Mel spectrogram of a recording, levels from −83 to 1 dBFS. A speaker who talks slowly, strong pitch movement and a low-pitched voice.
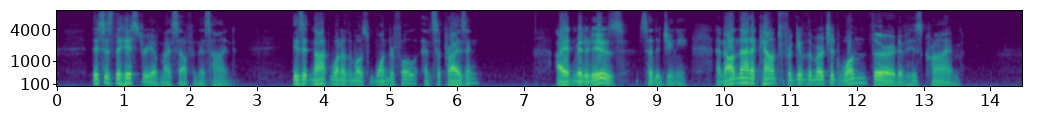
No: average, 155 wpm; wide, 6.7 semitones; low, 100 Hz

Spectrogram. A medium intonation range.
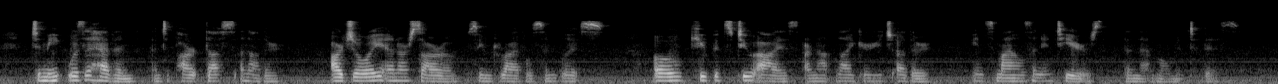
Yes: average, 3.5 semitones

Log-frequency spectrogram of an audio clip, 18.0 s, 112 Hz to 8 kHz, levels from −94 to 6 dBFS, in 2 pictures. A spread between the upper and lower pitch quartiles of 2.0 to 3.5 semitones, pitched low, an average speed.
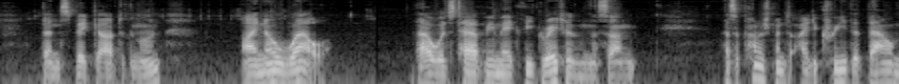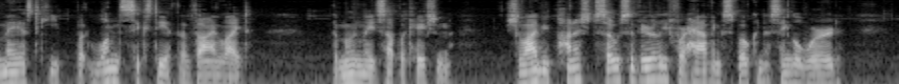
Yes: average, 3.1 semitones; low, 100 Hz; average, 165 wpm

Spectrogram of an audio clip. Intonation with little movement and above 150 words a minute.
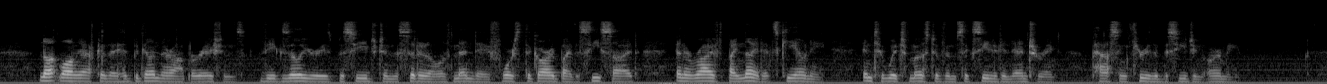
Yes: narrow, 1.9 semitones; average, 190 wpm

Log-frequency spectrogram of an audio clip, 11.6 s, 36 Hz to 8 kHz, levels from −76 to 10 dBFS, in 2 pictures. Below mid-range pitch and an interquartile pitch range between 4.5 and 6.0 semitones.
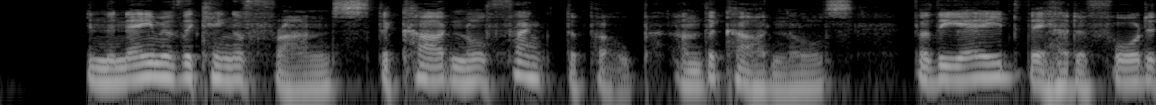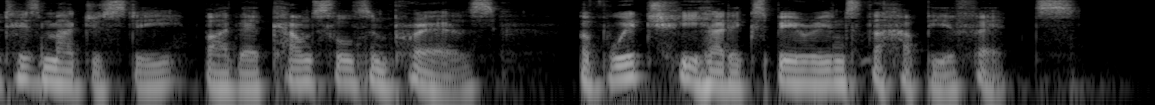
Yes: low, 110 Hz; average, 5.2 semitones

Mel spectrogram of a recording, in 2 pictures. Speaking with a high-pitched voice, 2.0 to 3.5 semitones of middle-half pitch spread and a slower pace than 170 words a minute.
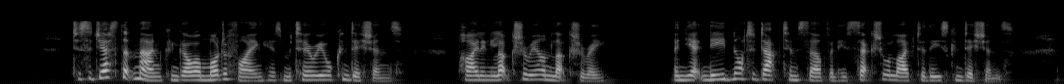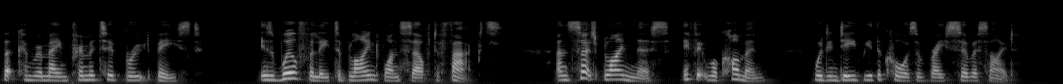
Yes: high, 200 Hz; average, 3.2 semitones; average, 160 wpm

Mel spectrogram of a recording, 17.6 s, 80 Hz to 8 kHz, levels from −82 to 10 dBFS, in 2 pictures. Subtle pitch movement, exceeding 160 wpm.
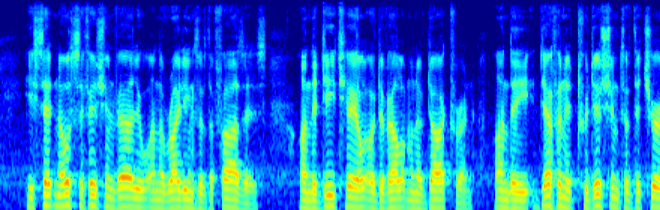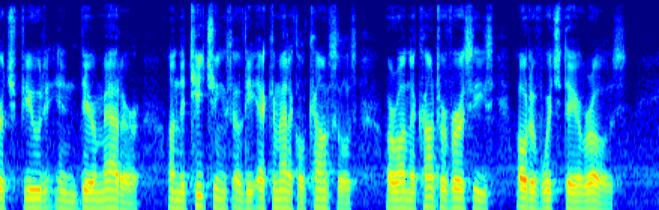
No: narrow, 2.2 semitones; average, 155 wpm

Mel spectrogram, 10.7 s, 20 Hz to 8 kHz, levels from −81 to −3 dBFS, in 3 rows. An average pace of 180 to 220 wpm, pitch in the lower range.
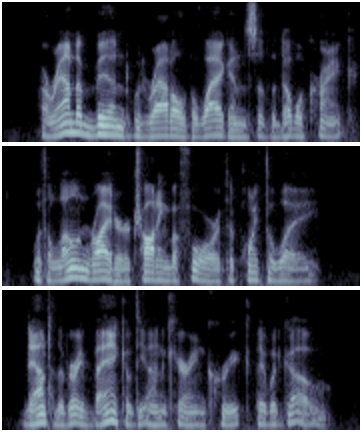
Yes: average, 185 wpm; low, 110 Hz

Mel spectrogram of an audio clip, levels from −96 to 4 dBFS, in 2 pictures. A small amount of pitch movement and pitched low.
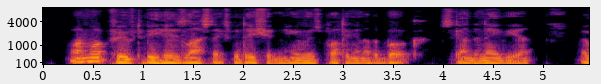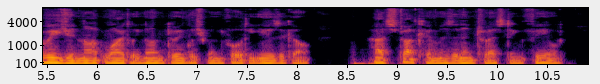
Yes: narrow, 1.6 semitones; very low, 90 Hz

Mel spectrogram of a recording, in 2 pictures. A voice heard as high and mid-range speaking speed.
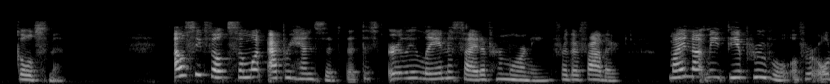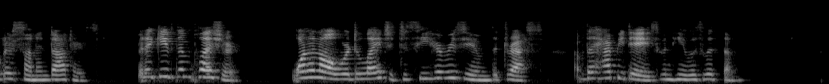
Yes: high, 245 Hz; average, 190 wpm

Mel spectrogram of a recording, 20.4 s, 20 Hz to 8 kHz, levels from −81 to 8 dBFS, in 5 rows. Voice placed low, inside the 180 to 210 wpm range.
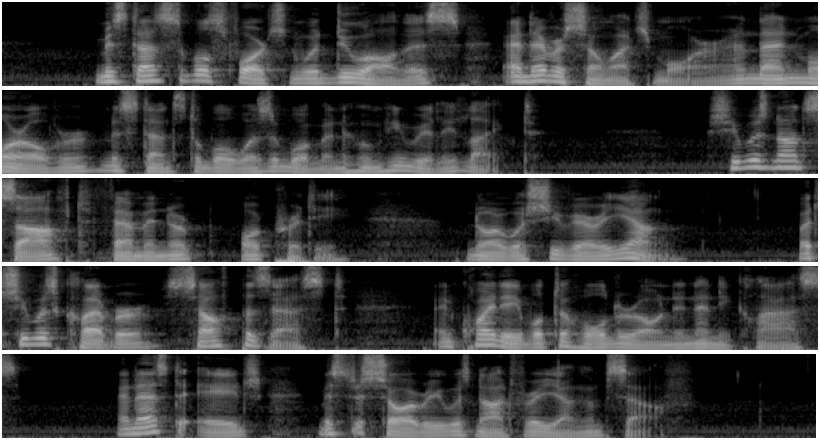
Yes: very low, 90 Hz; average, 185 wpm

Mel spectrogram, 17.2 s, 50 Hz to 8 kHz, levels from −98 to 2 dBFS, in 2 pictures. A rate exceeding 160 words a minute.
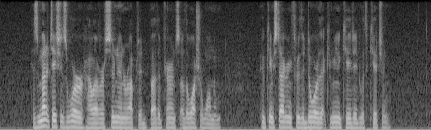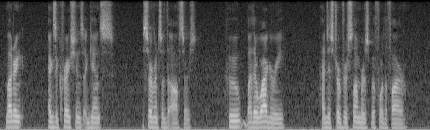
No: average, 145 wpm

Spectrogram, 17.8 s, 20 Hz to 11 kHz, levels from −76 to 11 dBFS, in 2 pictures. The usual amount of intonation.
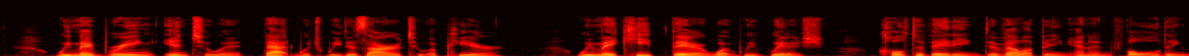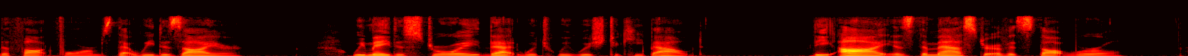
Yes: average, 3.7 semitones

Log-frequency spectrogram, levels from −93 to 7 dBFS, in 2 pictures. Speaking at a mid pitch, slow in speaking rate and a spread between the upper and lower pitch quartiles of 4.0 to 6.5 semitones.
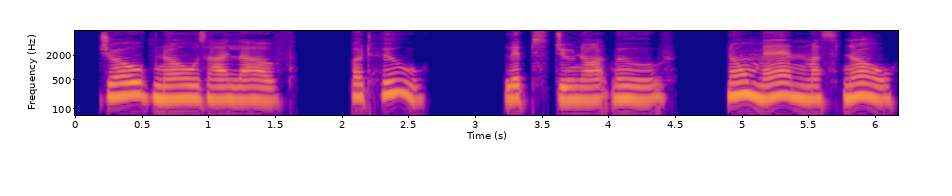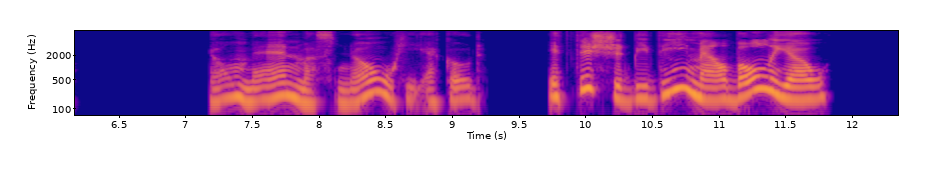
No: medium, 180 Hz; slow, 125 wpm; average, 3.5 semitones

